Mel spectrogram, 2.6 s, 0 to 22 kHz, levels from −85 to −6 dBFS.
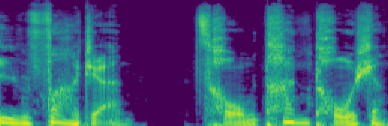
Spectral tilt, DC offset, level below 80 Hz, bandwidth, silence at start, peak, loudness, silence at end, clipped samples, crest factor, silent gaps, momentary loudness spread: -4 dB/octave; under 0.1%; -28 dBFS; 20 kHz; 0 s; -4 dBFS; -16 LUFS; 0 s; under 0.1%; 12 dB; 0.97-1.23 s; 4 LU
